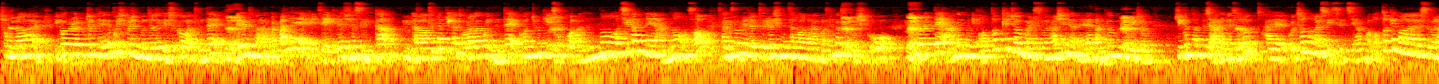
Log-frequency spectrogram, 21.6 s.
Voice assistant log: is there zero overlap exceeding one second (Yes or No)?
Yes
